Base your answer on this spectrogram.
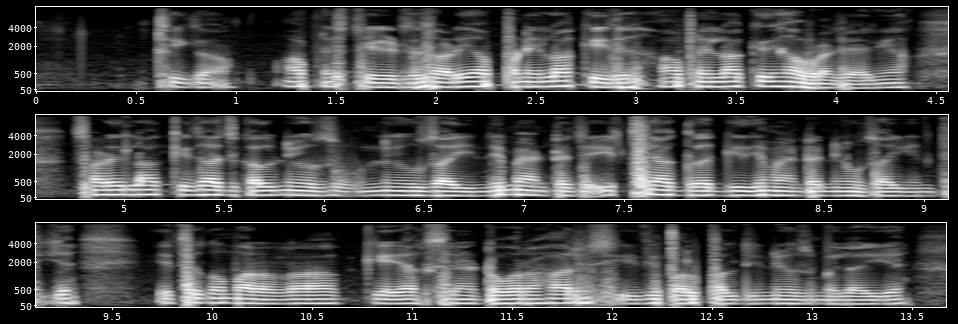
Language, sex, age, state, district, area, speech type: Dogri, male, 18-30, Jammu and Kashmir, Jammu, rural, spontaneous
